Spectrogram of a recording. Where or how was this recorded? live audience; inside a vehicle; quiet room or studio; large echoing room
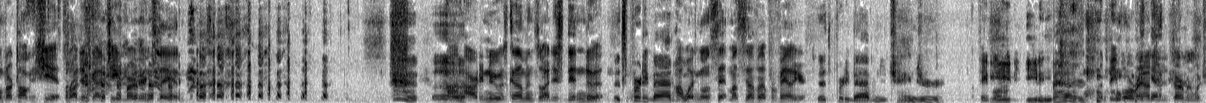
inside a vehicle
